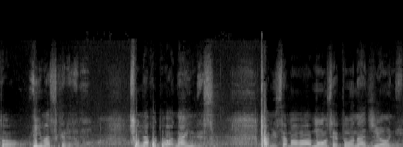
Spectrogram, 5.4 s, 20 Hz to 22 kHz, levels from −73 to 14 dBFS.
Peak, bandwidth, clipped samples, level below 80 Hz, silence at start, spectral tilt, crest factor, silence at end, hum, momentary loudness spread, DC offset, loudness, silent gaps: -2 dBFS; 17 kHz; under 0.1%; -46 dBFS; 0 s; -4 dB/octave; 18 dB; 0 s; none; 13 LU; under 0.1%; -21 LUFS; none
